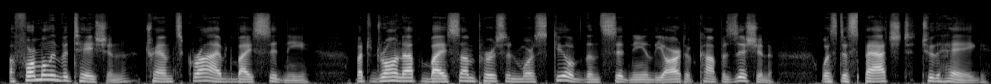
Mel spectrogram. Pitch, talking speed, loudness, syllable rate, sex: 130 Hz, 155 wpm, -20 LUFS, 4.8 syllables/s, male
